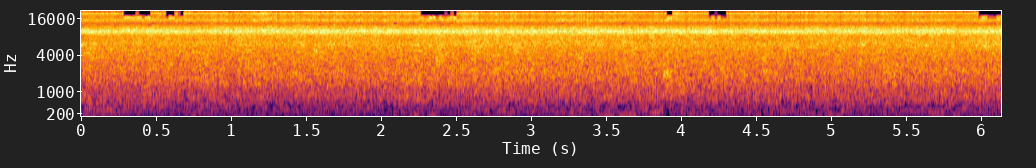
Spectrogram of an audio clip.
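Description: Heavy rain driven by strong wind, a steady hiss of downpour with no voices.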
